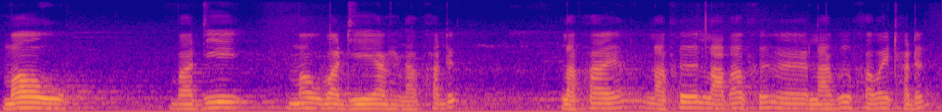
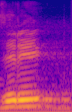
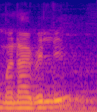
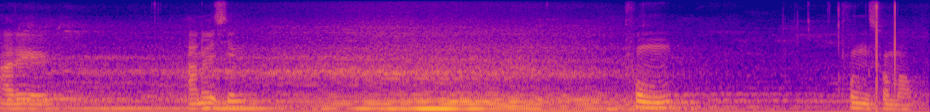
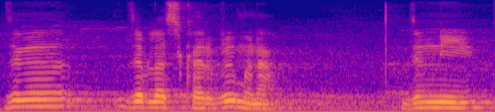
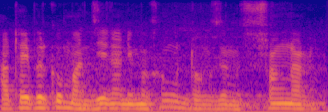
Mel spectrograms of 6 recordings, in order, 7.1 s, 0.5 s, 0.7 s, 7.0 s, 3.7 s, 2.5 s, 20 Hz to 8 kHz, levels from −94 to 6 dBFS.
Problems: constant background noise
